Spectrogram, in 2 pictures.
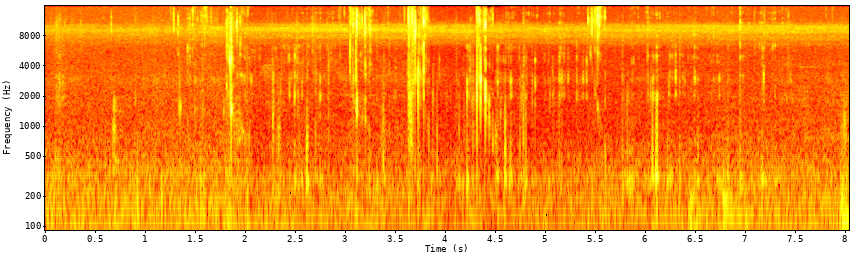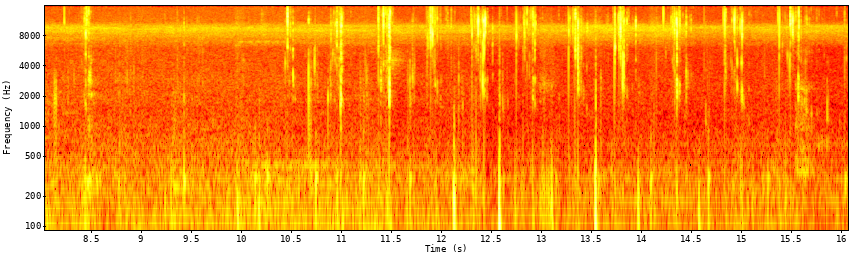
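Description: Close-miked wet chewing and lip-smacking of soft, syrup-soaked rasgulla-type sweets, with many small sharp mouth clicks spread through.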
